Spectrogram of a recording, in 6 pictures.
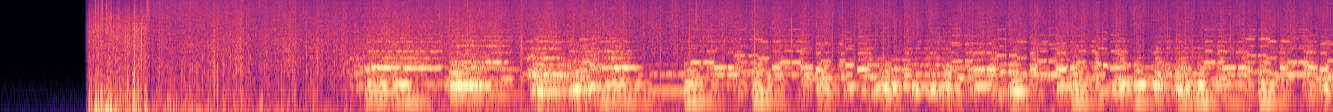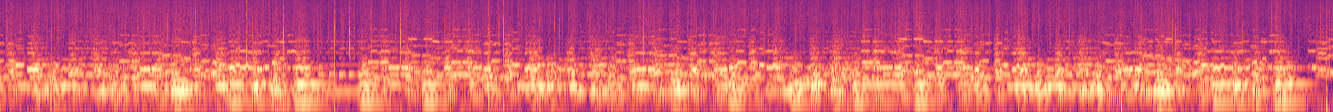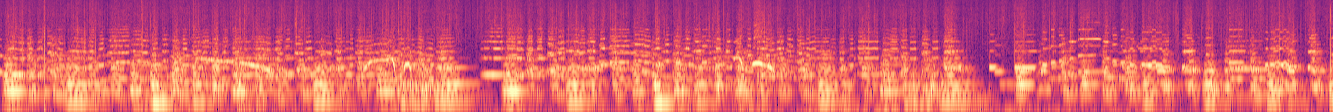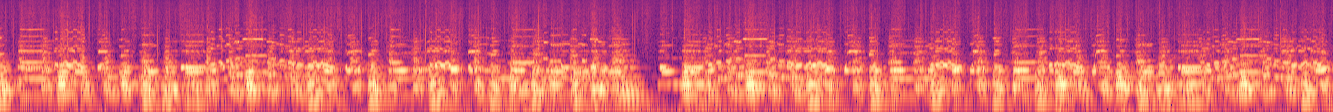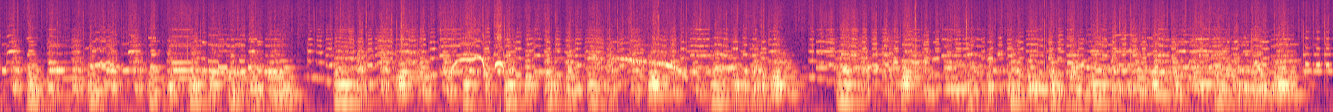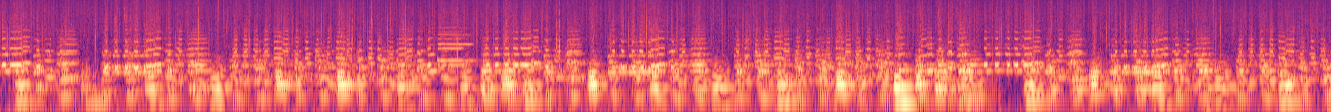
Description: Schellackplatte
Starkes Grundrauschen : Gelegentlich leichtes bis stärkeres Knacken
Kapelle Lang, Nürnberg (Interpretation)
[Nürnberg] (Aufnahmeort)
